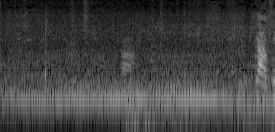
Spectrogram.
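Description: A motor vehicle's engine running with a steady hum, a deeper rumble joining about halfway through.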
